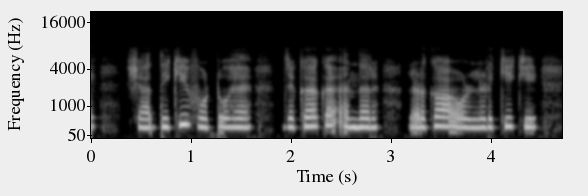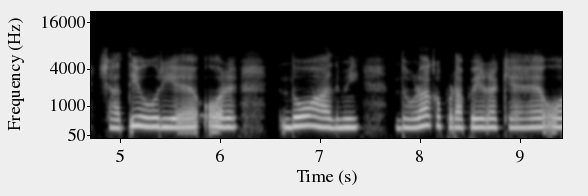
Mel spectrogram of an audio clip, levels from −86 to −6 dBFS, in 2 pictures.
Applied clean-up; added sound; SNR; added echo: none; none; none; none.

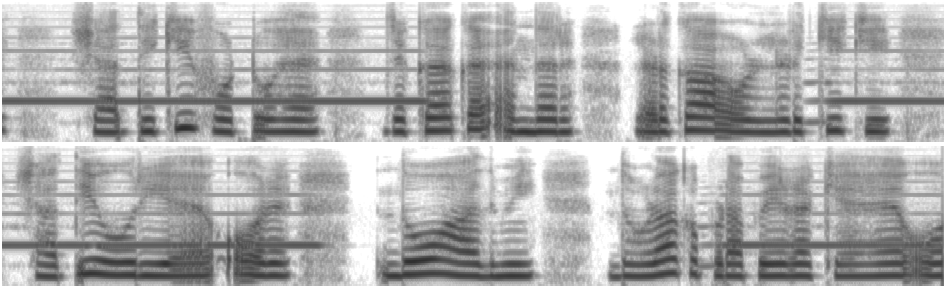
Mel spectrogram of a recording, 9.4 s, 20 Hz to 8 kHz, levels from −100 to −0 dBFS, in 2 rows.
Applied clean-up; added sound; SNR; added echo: none; Wind instrument, woodwind instrument; 14 dB; none.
